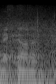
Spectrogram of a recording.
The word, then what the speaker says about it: McDonough: But like, JD McDonough.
